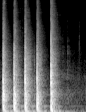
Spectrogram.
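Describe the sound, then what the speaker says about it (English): Five quick knuckle raps on a wooden surface in an even rhythm, close and crisp, the last one trailing into a short fade, with no voices. "knock on wood"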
